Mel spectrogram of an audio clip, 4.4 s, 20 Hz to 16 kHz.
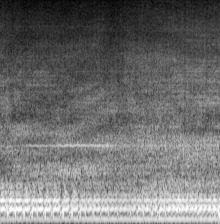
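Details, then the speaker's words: WEN 56200i 2000 W inverter generator after its hidden low-speed idle jet under the servo unit was cleaned: the engine runs at an even, steady speed under a light load, no longer surging, with output at 123 V and 60 Hz. "you can see there it's not really surging anymore like it was"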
